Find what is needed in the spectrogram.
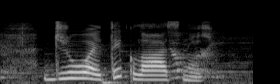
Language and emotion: Russian, positive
